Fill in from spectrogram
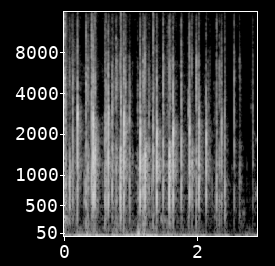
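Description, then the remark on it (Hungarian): A short burst of audience applause: many overlapping hand claps forming a dense, crackly patter that stays steady for a few seconds, then thins out into a few scattered claps. “Szuper, köszönjük, egy tapsot ez azért megjelent.”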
